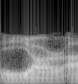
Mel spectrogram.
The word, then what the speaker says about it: Iyar: Yeah, they call it Iyar, I-Y-A-R, it's spelled.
